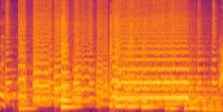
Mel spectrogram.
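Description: Mexican banda brass band playing an instrumental passage: a bass line steps from note to note under the horns, which hold a long sustained chord near the end.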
